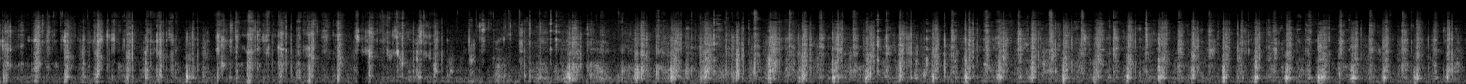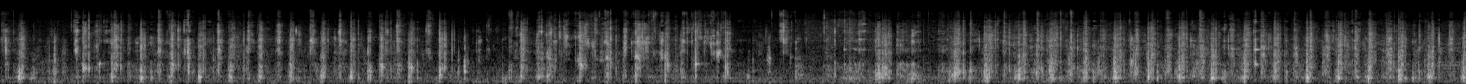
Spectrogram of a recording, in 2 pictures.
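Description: Close-miked chewing of mouthfuls of food in peanut sauce: a dense, continuous run of rapid clicking and crackling mouth sounds.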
